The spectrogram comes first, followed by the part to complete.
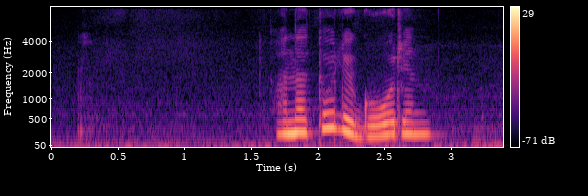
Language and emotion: Russian, neutral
